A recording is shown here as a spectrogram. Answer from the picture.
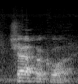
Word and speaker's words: Chappaqua: I can spell it, I just can't pronounce it, but it's in New York, so. Yeah, that's something. Chappaqua.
